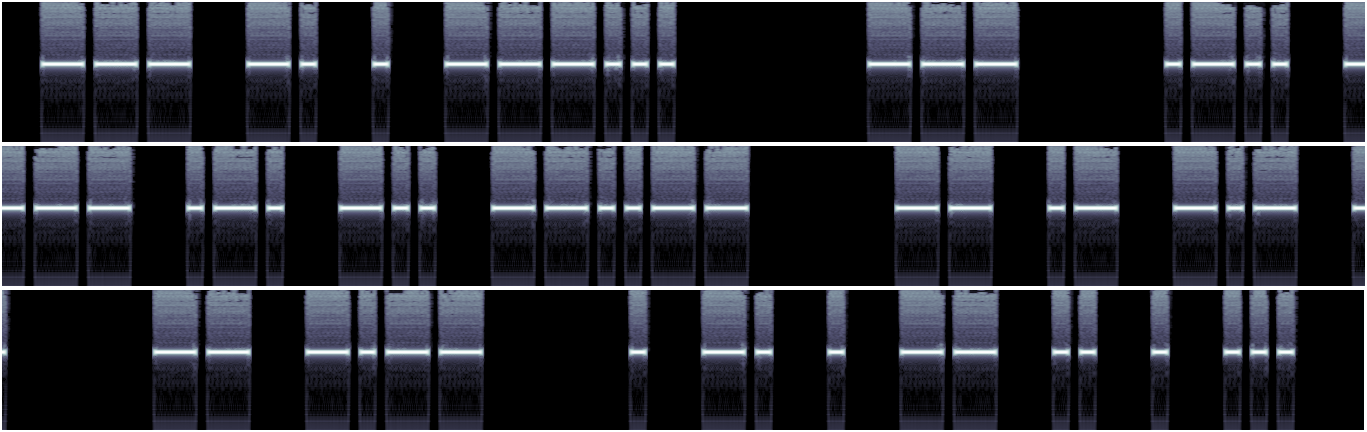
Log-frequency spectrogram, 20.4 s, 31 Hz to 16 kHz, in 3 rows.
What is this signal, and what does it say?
Morse code, heard as a keyed tone, about 18 wpm, spaced as for 15 wpm, 1000 Hz. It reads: ONE: O LORD, MAKE MY ENEMIES
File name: qotdfiles / 15wpm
